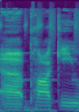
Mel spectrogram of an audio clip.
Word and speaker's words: Paqui: It does say Paqui rhymes with hockey on the back, so that you know how to pronounce it.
